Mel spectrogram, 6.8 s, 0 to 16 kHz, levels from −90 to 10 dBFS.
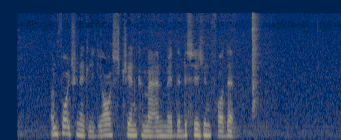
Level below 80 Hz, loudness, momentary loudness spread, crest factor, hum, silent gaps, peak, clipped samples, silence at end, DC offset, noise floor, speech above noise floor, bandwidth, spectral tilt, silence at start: -64 dBFS; -32 LUFS; 7 LU; 18 dB; none; none; -16 dBFS; under 0.1%; 1.65 s; under 0.1%; -60 dBFS; 30 dB; 11.5 kHz; -5.5 dB/octave; 0.4 s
